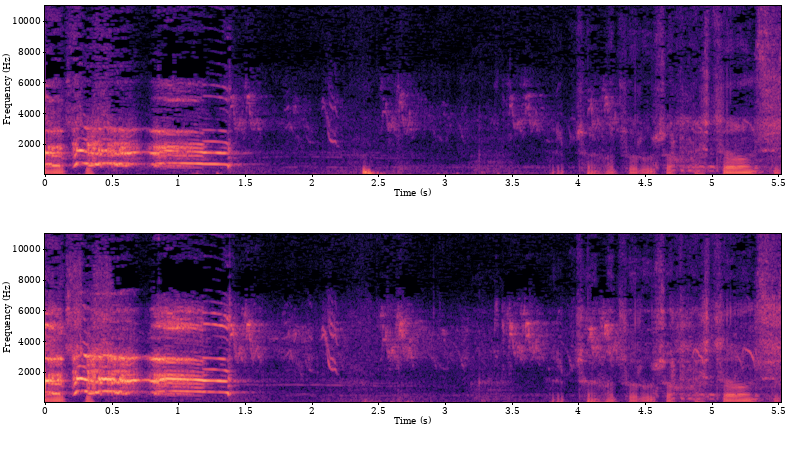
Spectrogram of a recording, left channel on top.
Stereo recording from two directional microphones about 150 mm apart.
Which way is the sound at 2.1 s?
90° left.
